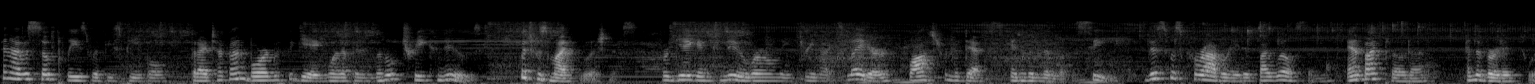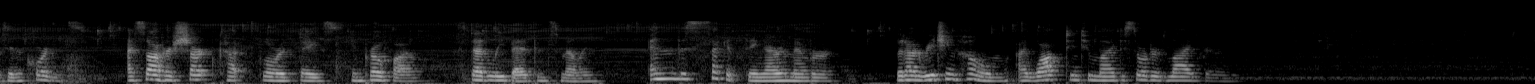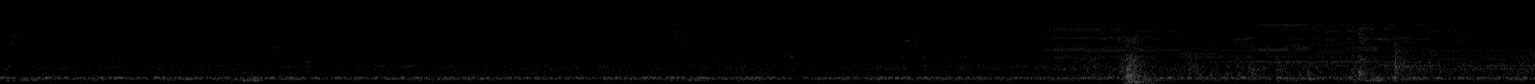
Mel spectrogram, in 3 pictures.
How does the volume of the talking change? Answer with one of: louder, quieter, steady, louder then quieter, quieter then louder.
steady.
